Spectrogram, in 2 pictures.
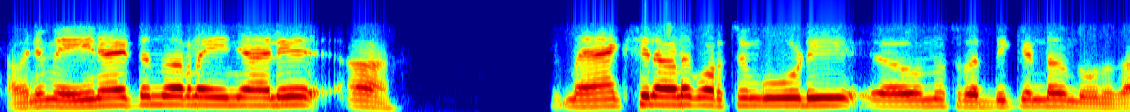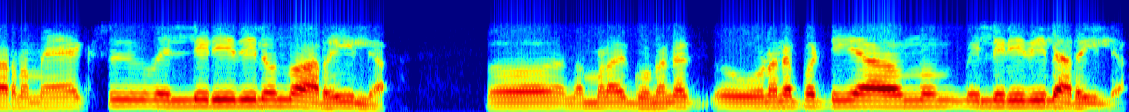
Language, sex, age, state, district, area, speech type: Malayalam, male, 30-45, Kerala, Kozhikode, urban, conversation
